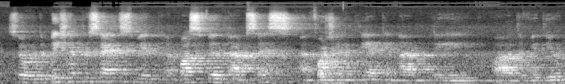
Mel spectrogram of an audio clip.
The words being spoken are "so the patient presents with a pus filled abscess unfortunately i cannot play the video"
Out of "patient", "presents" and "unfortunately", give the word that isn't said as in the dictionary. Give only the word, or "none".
presents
